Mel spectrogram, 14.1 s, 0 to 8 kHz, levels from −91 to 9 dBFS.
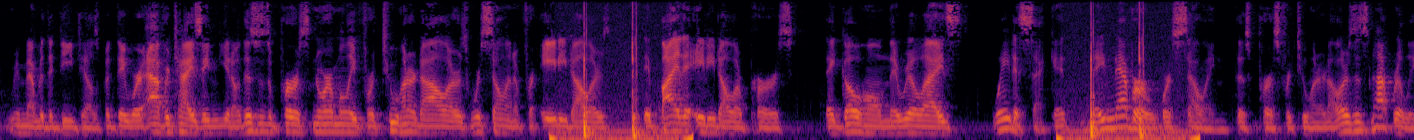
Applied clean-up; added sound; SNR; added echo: none; Raindrop / Drip; -3 dB; none.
